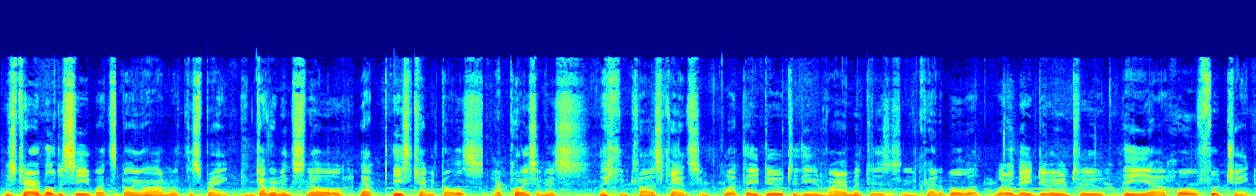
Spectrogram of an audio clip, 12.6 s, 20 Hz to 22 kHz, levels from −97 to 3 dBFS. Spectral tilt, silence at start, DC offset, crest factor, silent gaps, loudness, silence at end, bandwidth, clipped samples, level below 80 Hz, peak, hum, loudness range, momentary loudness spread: -6.5 dB/octave; 0 s; under 0.1%; 18 dB; none; -22 LUFS; 0 s; 16 kHz; under 0.1%; -44 dBFS; -4 dBFS; none; 2 LU; 7 LU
